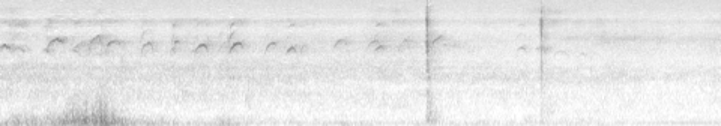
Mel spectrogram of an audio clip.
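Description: A small bird calling a quick run of short, high chirps, about three or four a second, fading out after about two and a half seconds. A low rumble is loudest in the first second, and two sharp clicks come near the middle.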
